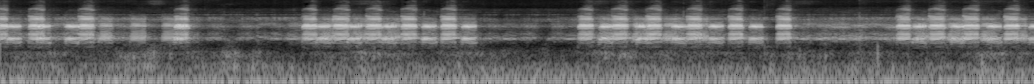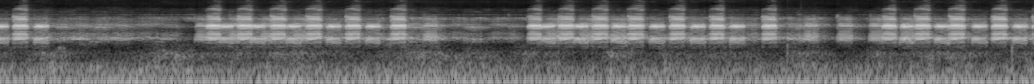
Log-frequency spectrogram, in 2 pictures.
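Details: In Cầu Kè, Vietnam, a pair of field frogs in amplexus call, giving rapid, rattling bursts of high clicking croaks in trains of one to two seconds, repeated about every two seconds over a quiet background hum.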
